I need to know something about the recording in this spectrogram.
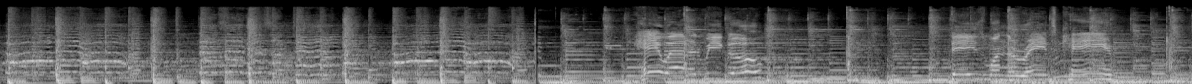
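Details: Upbeat funk-style music with drums, bass and a sung vocal line, with no animal sound audible.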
